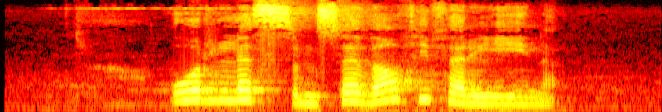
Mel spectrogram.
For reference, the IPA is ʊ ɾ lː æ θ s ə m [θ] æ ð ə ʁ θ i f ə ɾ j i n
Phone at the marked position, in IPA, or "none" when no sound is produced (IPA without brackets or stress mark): s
